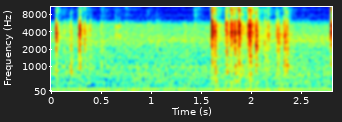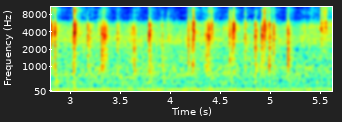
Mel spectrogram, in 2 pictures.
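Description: Steady typing on a computer keyboard while entering text into an MS Word table, rapid clusters of crisp key clicks with brief pauses, close, over a constant low electrical hum.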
